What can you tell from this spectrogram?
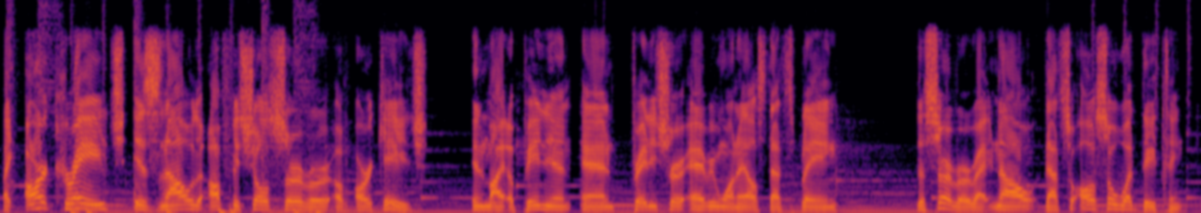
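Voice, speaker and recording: A man speaks at a fairly slow pace in a fairly high pitch, his loudness very even and his pitch varying in an ordinary way, with music playing in the background. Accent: non-native. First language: not English. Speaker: gaming YouTuber. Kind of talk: casual talk to camera. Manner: casual, chill.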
